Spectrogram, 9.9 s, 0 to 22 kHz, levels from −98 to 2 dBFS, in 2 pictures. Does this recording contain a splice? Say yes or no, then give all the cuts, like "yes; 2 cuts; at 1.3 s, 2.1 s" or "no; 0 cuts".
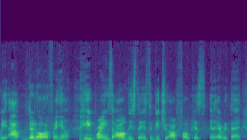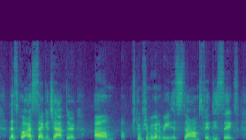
yes; 1 cut; at 1.6 s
